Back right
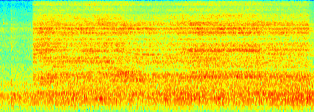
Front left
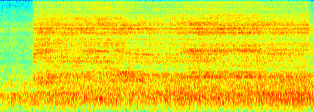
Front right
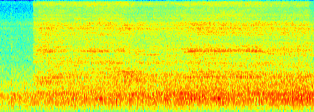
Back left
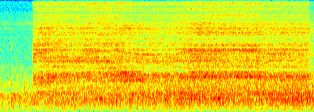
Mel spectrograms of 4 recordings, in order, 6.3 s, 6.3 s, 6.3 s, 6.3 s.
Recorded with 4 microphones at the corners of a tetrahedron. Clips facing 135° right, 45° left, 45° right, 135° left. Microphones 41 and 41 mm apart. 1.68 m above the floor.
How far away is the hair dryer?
About 1.6 m.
